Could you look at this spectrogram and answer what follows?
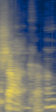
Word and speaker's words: Sciacca: So This is one of those places that I've seen and not known how to pronounce. Shaka. Shaka. Yeah.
